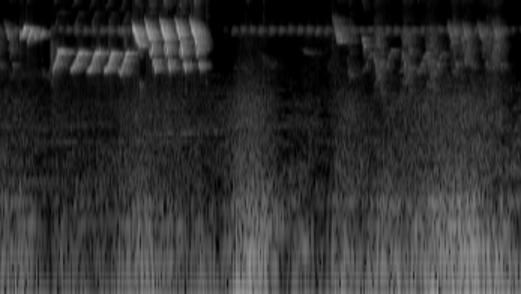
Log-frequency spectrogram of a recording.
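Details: Double-collared seedeater in the Caatinga giving the "Tui Tui" song, a clean, cadenced pattern prized for training. It sings quick series of high, sharply sloped notes repeated about two per second, then a pause and softer notes, over a faint constant high tone.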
